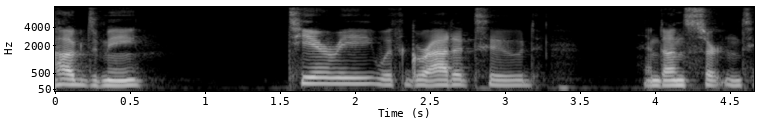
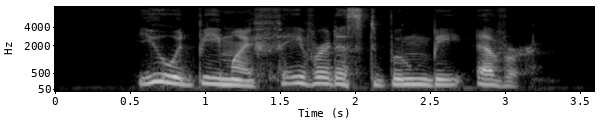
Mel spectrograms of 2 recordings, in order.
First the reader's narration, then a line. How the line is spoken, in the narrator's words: Marjoie whispered in Eisnik's ear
